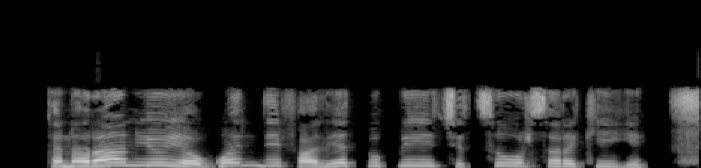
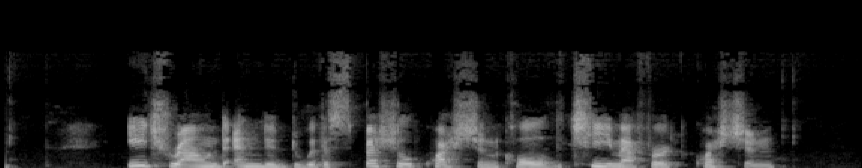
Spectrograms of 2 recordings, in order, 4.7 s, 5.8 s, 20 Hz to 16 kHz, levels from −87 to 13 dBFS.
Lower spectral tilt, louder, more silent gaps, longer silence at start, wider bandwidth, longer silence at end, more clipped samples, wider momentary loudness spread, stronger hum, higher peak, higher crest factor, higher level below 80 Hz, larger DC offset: second, -2 dB/octave vs -4 dB/octave; about the same, -16 LUFS vs -18 LUFS; first, 2.37-2.44 s, 2.58-2.64 s, 4.33-4.45 s vs none; first, 0.3 s vs 0.05 s; second, 8 kHz vs 11.5 kHz; second, 0 s vs 0.6 s; neither; first, 12 LU vs 8 LU; neither; about the same, 0 dBFS vs -2 dBFS; about the same, 16 dB vs 18 dB; second, -70 dBFS vs -64 dBFS; neither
